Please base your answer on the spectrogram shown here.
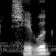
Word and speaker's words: would: le ponemos el delante would get a good Job She would get a good Job Fíjate que la l del Word no se pronuncia She would get a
